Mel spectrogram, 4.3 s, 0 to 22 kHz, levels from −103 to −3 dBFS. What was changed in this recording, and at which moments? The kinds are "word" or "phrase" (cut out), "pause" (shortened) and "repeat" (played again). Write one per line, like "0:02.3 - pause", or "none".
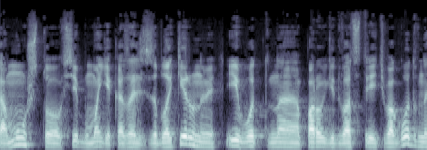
none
